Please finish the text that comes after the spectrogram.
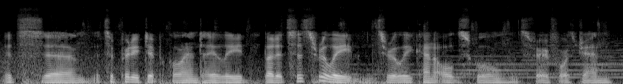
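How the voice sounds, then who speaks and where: A man's voice: deep voice, flat delivery, normal speed, soft background music. A young man giving casual, rambling commentary over a video game battle, with lots of fillers and restarts.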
